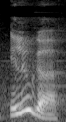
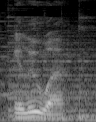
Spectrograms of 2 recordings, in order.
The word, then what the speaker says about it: Iluga: Iluga, you underestimate yourself yet again. Master Ilua. Ilua. I was I was actually pronouncing the G. Ilua.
